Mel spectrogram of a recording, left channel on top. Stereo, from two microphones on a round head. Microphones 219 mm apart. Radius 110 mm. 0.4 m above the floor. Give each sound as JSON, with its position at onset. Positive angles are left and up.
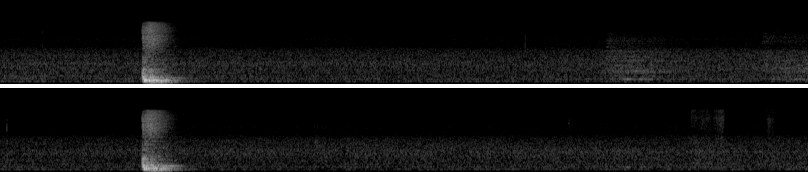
{"t": 1.4, "sound": "a snare drum", "side_deg": -15, "distance_m": 2.5}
